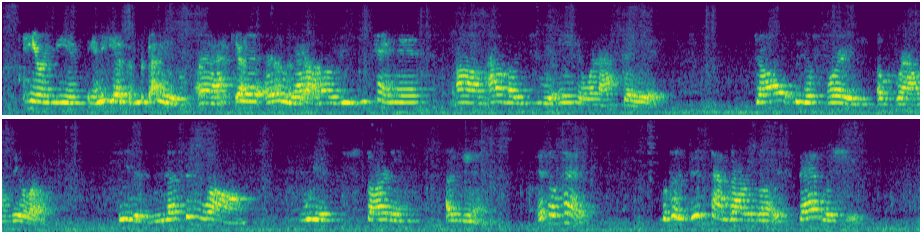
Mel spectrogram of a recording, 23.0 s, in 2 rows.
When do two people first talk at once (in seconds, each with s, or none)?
1.1 s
